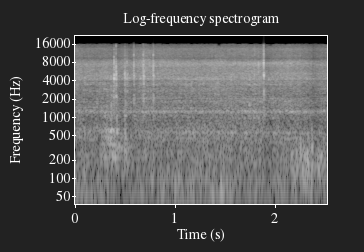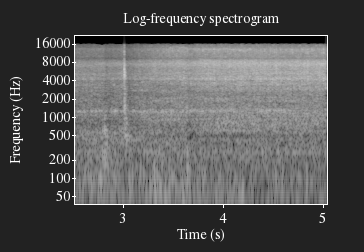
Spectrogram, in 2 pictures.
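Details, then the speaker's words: 2011 Ford F-150 XLT 4x4, 5.0-litre V8, 38,510 km, starts quickly and idles with a steady, even low rumble, no knocks or ticks; sounds well maintained. Seller reports an occasional catalytic converter code. Finding: normal idle. "five liter engine you hear it running well i think the truck's been maintained well by sounds of it"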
